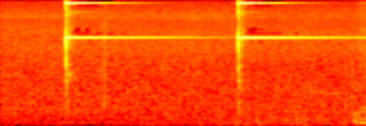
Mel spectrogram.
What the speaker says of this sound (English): One of the nicest bells I've ever had.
